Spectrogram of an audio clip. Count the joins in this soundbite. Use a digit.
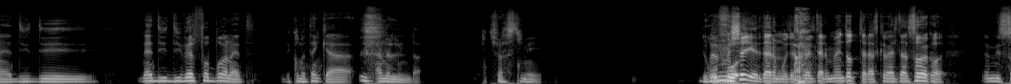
0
